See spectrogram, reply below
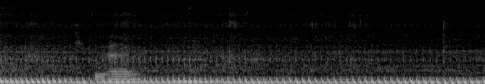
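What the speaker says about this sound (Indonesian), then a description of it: "Wah, bisa naik motor." Motorcycle engine running steadily and close, a continuous low throbbing rumble as it is ridden at a home in Purbalingga, with a voice speaking briefly over it.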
